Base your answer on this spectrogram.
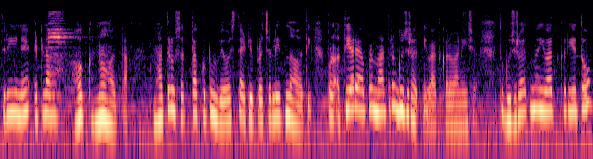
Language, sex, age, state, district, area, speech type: Gujarati, female, 18-30, Gujarat, Rajkot, urban, spontaneous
